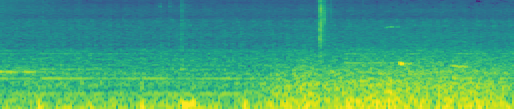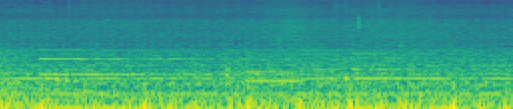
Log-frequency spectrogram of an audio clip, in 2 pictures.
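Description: Fire crackles and roars steadily.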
